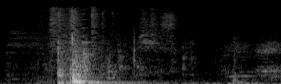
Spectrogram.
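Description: A heavy wooden thump with a brief creak as someone drops down into a rocking chair that is lower than they expected, followed by faint rustling and shifting.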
